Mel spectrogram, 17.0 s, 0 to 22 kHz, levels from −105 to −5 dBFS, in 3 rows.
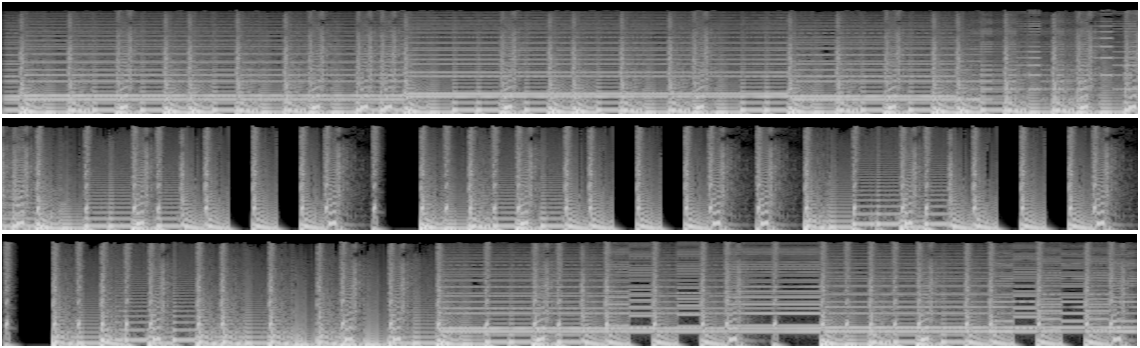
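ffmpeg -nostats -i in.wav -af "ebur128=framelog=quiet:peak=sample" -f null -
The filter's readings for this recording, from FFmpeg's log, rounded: Integrated loudness:
  I:         -29.3 LUFS
  Threshold: -39.3 LUFS
Loudness range:
  LRA:         2.7 LU
  Threshold: -49.5 LUFS
  LRA low:   -31.0 LUFS
  LRA high:  -28.3 LUFS
Sample peak:
  Peak:      -11.1 dBFS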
